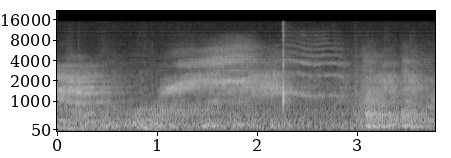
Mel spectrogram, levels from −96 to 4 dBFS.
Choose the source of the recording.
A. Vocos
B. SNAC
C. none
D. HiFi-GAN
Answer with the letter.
A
